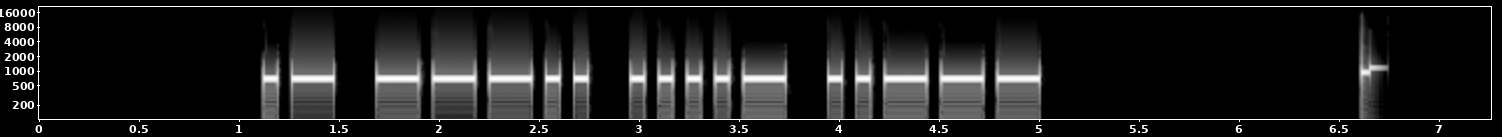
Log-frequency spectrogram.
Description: Morse code, heard as a keyed tone, about 17 wpm, 700 Hz. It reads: A842
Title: Common Cut Numbers - 4-Digit 17wpm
